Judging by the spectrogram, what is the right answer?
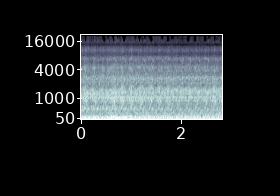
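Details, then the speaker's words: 1996 Ford F-250 7.3L diesel, warm, after disconnecting a burned, stuck-closed glow plug relay; steady even diesel clatter at warm idle with no misses or stumbles; running smoothly. "Well, that'll get me home."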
